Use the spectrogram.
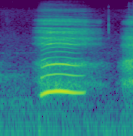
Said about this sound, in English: I'm sorry I keep yawning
